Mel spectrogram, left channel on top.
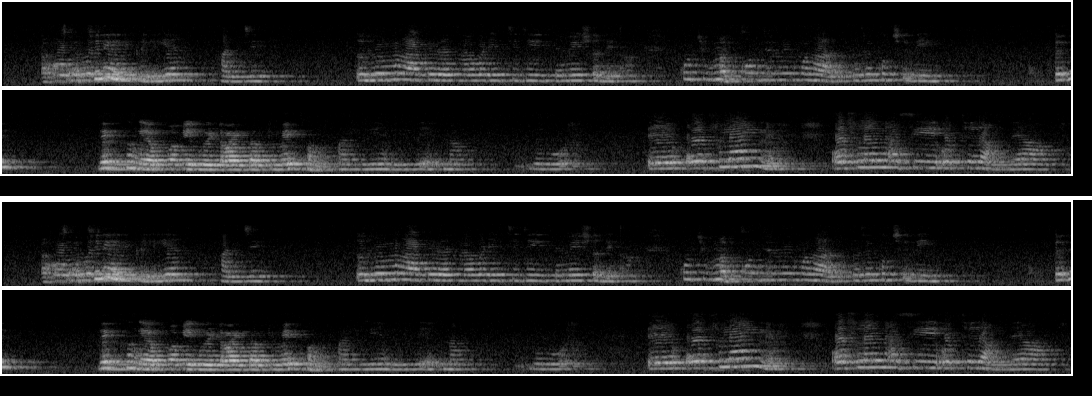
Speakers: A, on the left; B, on the right.
A: ਅੱਛਾ
B: ਉਹ ਵੀ
A: ਅੱਛੀ
B: ਵਧੀਆ ਨਿਕਲੀ ਆ। ਹਾਂਜੀ, ਤੁਸੀਂ ਵੀ ਮੰਵਾ ਕੇ ਰੱਖਣਾ ਬੜੀ ਅੱਛੀ ਚੀਜ਼ ਮੀਸੋ ਦੀ ਤਾਂ। ਕੁਛ ਵੀ
A: ਅੱਛਾ
B: ਕੁਝ ਵੀ ਮੰਗਾਲੋ ਤੁਸੀਂ ਕੁਛ ਵੀ।
A: ਅੱਛਾ ਜੀ, ਵੇਖਾਂਗੇ,
B: ਹਾਂਜੀ
A: ਆਪਾਂ ਵੀ ਇੱਕ ਵਾਰੀ ਟਰਾਈ ਕਰਕੇ ਵੇਖ
B: ਹਾਂਜੀ-ਹਾਂਜੀ, ਵੇਖਣਾ ਜ਼ਰੂਰ ਤੇ ਔਫਲਾਈਨ,
A: ਹਾਂਜੀ
B: ਔਫਲਾਈਨ ਅਸੀਂ ਉੱਥੇ ਜਾਂਦੇ ਹਾ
